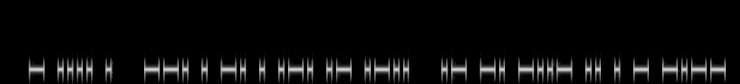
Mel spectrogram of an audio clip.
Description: Morse code, heard as a keyed tone, about 25 wpm, 700 Hz. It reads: THE GENERAL ANXIETY
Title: Sentences from Top 1600 Words 25wpm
